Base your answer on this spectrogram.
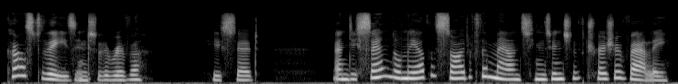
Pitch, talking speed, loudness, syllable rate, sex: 255 Hz, 175 wpm, -19 LUFS, 5.5 syllables/s, female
